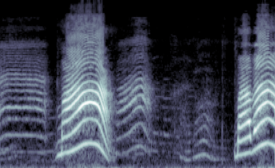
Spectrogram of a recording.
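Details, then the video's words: Talking common myna imitating human speech: loud, nasal, speech-like syllables, each arching up then down in pitch, with a quieter, flatter sound before them and a brief low murmur between. "Myna Bird Talking | Bird Talking Like Human"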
